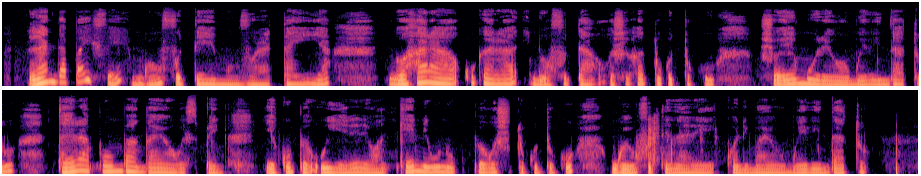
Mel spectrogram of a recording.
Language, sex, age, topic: Oshiwambo, male, 25-35, finance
